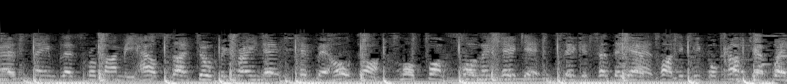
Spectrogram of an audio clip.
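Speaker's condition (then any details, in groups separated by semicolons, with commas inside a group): No condition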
